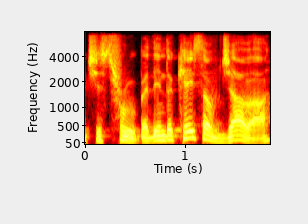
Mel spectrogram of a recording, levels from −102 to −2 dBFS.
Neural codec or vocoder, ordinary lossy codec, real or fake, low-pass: none; Opus, 64 kbps; real; 7.2 kHz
